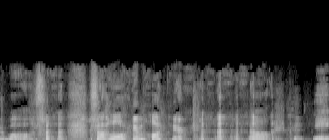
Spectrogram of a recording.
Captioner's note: laughs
